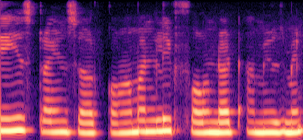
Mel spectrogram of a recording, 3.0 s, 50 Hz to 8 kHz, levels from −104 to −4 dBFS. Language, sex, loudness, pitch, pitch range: English, female, -11 LUFS, 220 Hz, 215-235 Hz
